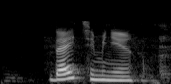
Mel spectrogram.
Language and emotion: Russian, neutral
